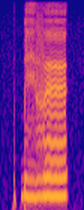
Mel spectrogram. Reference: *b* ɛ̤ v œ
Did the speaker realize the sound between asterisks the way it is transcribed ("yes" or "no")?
no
